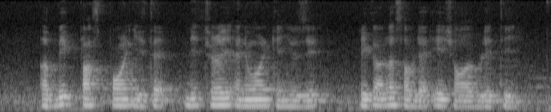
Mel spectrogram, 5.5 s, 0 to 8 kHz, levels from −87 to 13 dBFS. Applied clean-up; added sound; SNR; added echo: none; none; none; none.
